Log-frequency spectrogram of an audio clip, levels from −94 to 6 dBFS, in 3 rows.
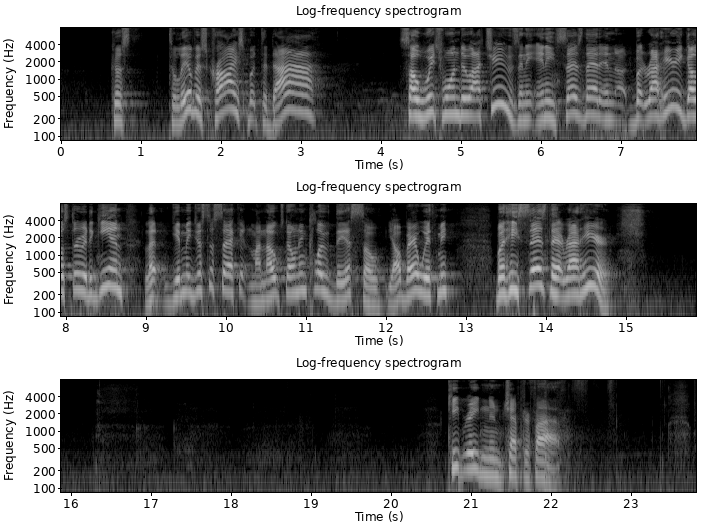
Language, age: English, 30-49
